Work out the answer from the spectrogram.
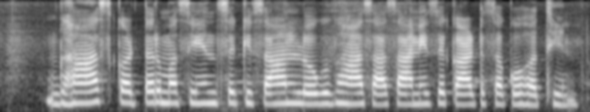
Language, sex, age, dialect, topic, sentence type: Magahi, female, 18-24, Southern, agriculture, statement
